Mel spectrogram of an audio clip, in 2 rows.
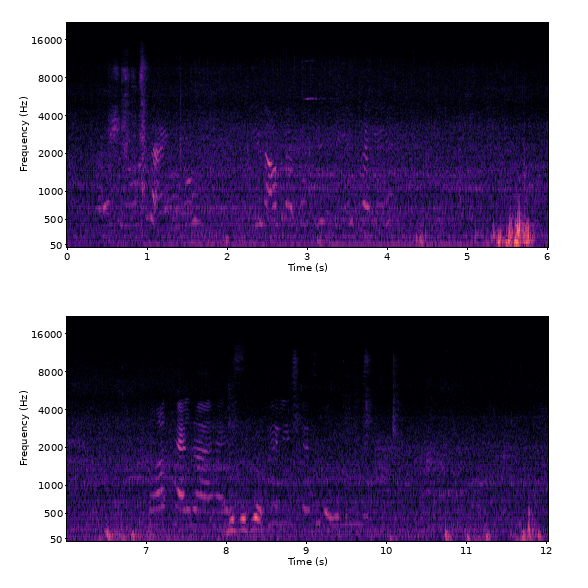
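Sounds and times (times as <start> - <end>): street traffic rumbling: 0.0 - 12.0.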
